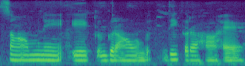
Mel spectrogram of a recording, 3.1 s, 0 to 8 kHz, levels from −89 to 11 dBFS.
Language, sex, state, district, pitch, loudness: Hindi, female, Haryana, Jhajjar, 180 Hz, -17 LUFS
